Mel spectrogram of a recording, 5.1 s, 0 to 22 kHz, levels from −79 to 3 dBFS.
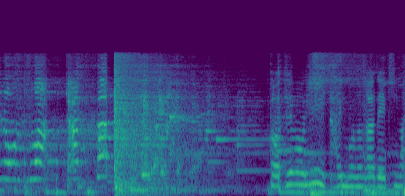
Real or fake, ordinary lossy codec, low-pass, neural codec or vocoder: fake; none; 7.2 kHz; codec, 32 kHz, 1.9 kbps, SNAC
